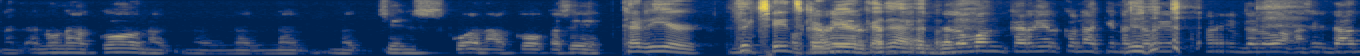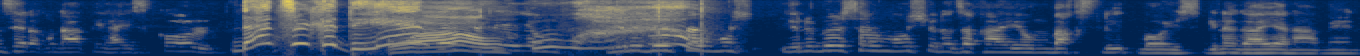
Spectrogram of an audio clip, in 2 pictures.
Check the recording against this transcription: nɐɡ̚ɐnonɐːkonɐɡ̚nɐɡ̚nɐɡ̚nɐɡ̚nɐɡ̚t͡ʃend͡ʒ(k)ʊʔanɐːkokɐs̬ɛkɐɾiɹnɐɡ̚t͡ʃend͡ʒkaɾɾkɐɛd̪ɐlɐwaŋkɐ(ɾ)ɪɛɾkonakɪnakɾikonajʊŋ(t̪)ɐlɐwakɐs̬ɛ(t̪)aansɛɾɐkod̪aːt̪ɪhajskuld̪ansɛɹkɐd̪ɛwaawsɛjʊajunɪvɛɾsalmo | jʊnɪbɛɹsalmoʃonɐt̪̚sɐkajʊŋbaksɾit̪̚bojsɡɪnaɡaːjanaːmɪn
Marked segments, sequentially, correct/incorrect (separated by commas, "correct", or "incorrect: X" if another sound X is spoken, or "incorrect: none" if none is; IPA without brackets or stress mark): correct, correct, incorrect: d̪, incorrect: d̪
